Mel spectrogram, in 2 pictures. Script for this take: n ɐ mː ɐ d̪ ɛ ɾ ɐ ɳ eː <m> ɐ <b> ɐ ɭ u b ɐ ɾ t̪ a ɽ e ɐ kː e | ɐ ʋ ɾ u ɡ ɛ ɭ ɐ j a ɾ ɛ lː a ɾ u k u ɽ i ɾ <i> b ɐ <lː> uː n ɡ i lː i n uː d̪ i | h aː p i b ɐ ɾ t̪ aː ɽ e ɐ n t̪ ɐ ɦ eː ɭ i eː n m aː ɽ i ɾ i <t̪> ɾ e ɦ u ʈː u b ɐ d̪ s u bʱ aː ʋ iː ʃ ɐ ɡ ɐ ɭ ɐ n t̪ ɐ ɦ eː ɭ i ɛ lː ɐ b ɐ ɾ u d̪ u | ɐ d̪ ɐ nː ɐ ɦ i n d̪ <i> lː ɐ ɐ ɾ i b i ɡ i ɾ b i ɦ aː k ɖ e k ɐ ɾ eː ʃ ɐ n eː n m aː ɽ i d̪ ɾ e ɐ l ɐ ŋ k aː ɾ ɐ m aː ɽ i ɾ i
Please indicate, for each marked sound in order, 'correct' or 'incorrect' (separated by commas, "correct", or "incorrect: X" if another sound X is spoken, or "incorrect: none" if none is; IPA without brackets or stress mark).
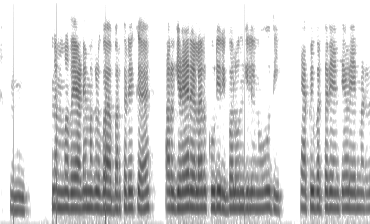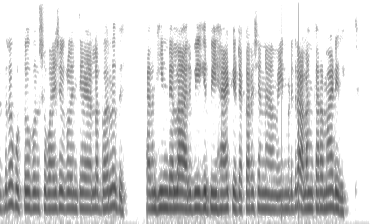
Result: correct, incorrect: ɡ, correct, incorrect: l, incorrect: d̪, incorrect: ɛ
